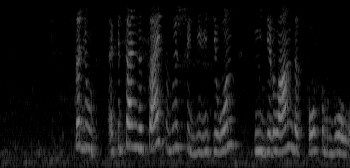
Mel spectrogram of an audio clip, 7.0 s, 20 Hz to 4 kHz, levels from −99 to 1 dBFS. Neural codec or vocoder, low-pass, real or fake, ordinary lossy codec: none; 3.6 kHz; real; Opus, 64 kbps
